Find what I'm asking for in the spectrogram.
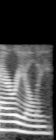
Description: Prononciation du mot aerially en anglais (fichier audio)
Prononciation du mot : aerially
